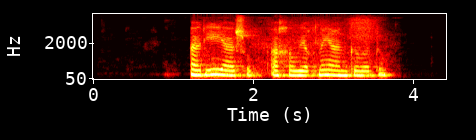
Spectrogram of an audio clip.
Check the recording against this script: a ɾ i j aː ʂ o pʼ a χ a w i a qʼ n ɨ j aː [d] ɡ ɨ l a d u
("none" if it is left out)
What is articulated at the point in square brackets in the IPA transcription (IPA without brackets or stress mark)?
n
